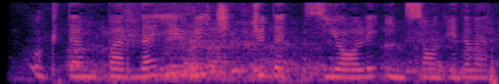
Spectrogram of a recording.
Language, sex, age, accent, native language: Uzbek, female, 19-29, Jizzax, Uzbek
